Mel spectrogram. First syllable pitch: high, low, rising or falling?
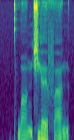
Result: low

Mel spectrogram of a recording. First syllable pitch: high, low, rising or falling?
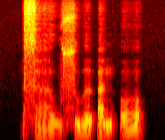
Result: low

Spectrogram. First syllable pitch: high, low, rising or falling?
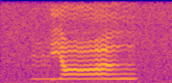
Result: high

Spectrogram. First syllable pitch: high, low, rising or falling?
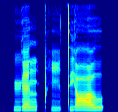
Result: high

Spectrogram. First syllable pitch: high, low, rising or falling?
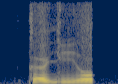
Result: low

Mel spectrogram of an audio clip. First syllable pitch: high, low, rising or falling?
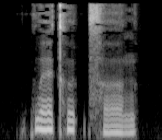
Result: high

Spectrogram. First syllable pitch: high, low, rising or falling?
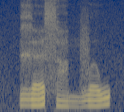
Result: rising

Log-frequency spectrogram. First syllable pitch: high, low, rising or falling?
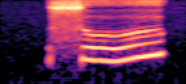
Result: rising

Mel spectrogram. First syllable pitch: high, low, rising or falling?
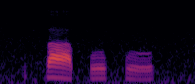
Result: falling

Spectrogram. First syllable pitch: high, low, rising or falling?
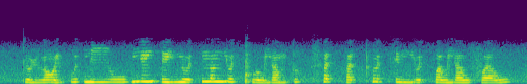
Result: low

